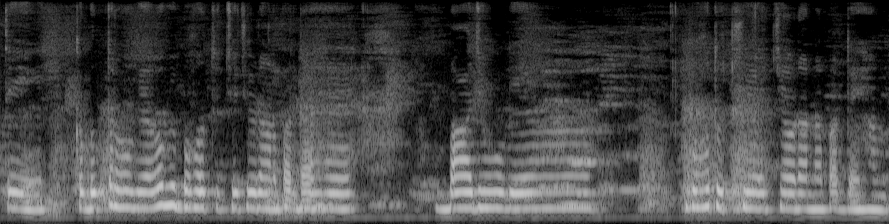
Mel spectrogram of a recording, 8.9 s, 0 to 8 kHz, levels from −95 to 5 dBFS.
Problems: constant background noise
